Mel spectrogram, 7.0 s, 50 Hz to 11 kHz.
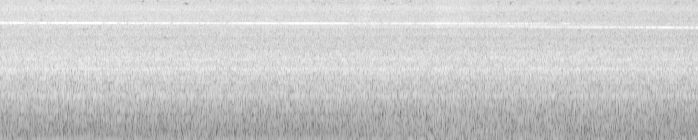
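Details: Truck air brake test, tractor shut off at maximum pressure, service line disconnected, brake held to the floor: continuous even hiss from the open service line, normal venting; tractor protection valve closed at 50 PSI (minimum 20), working properly.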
